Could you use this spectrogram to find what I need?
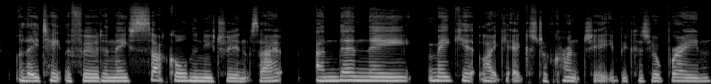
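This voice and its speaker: A woman with an English accent, a very deep, low pitch, fairly even intonation and a moderate pace, on a dry, close recording with no echo, very clean with a silent background. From England. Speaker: podcast host and channeler. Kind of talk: solo podcast monologue. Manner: conversational with fillers and restarts.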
